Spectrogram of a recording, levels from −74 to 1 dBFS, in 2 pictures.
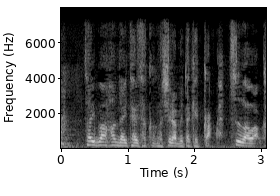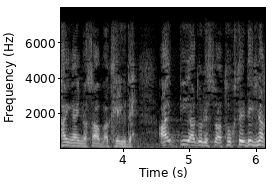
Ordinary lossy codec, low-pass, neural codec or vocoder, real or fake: AAC, 48 kbps; 7.2 kHz; none; real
